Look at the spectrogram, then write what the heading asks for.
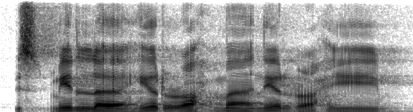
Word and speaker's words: Bismillahirrahmanirrahim: Bismillahirrahmanirrahim. Ya. Karena memang kita membacanya harus sesuai dengan makharijul huruf.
